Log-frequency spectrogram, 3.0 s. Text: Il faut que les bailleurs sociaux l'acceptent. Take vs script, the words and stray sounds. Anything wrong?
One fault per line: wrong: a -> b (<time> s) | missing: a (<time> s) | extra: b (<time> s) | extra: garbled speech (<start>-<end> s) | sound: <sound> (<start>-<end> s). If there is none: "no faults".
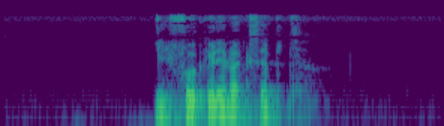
missing: bailleurs sociaux (1.5 s)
